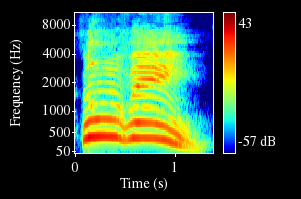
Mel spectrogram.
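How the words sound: The word is said in panic and horror.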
